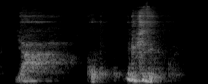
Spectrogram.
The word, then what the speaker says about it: 야곱: 히브리어 발음으로는 우리가 구약시대에 알고 있는 야곱. 이게 바로 야고보예요. 히브리어 발음으로는 야곱.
